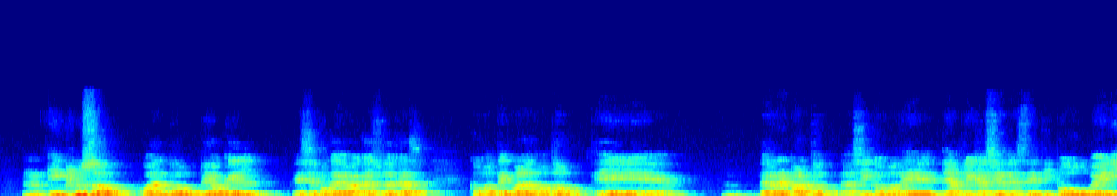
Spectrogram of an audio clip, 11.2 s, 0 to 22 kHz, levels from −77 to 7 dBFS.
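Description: No technical faults are audible anywhere in the recording.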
